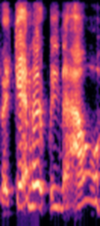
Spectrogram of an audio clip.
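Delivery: shrill, very high, manic laughing cackle. A player's character shuts himself in the safest dungeon room, maniacal cackling. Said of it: "Just laughing maniacally".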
